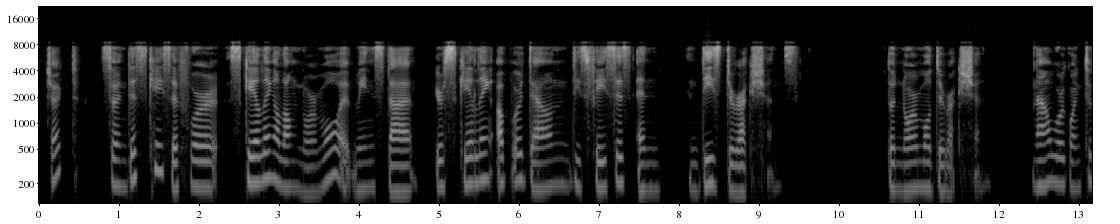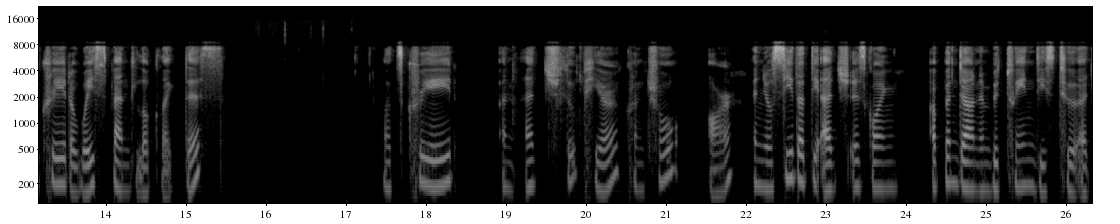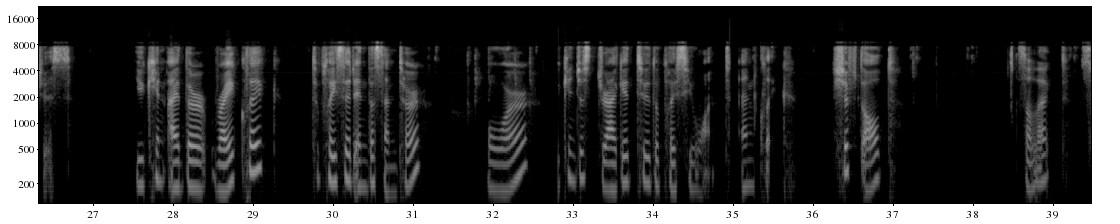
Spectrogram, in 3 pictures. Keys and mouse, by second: 4.2 middle click, 4.7 middle click, 15.7 shift+click, 16.1 shift+click, 16.6 shift+click, 19.5 ctrl+r, 31.8 ctrl+z, 32.2 ctrl+z, 35.2 click, 37.1 alt+shift+click.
